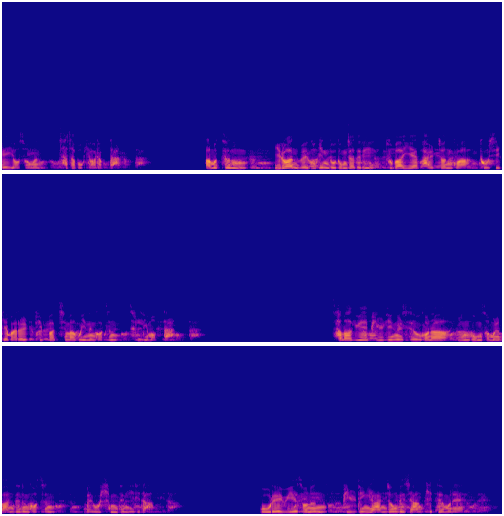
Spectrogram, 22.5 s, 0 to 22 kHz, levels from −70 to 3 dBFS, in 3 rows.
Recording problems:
muffled; very; fading above 3.5 kHz
thin; very; fading below 350 Hz
echo of what is said; noticeable; throughout; 370 ms later, 15 dB below the speech
abrupt cut into speech; at the start

